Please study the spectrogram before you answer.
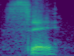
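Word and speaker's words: せ: u sound so TSU the next sound is the e sound say and the last sound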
